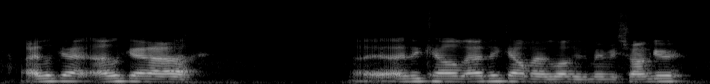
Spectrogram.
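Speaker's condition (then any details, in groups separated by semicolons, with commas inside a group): Severe brain injury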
